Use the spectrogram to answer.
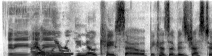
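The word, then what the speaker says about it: CaseOh: So we got Queso, I think is the Queso, pronunciation. that's correct. Oh, come for me, Queso. Like cheese.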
